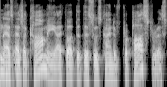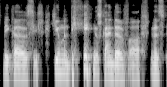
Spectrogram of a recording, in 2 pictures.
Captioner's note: laugh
